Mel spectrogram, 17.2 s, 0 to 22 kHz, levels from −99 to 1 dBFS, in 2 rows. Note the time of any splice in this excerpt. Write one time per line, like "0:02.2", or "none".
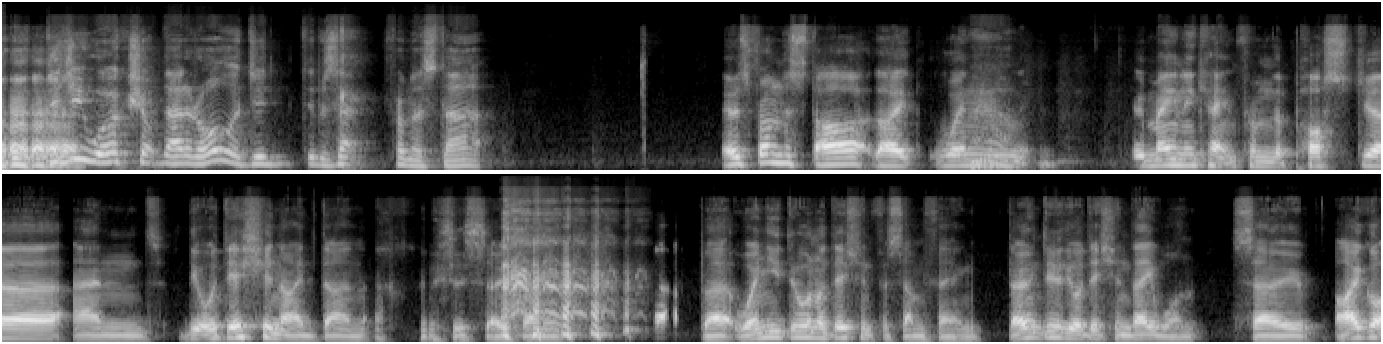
0:12.9
0:16.2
